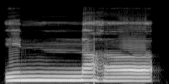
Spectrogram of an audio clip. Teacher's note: اگر یہاں پہ وقف کریں گے تب بھی اس کو کلا ہی پڑھیں گے، اگر ملا کے پڑھیں گے تب بھی اس کو کلا ایسے ہی پڑھنا ہے ہم نے۔ انہا، نون مشدد ہے، یہاں پہ غنہ کرنا ہے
